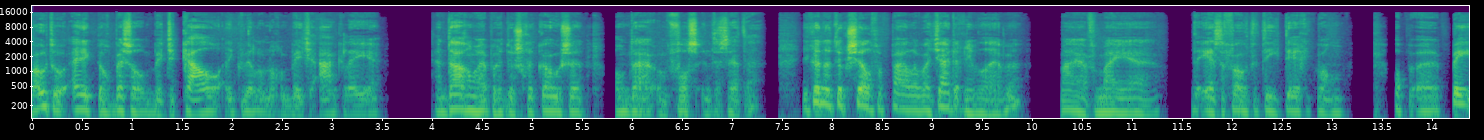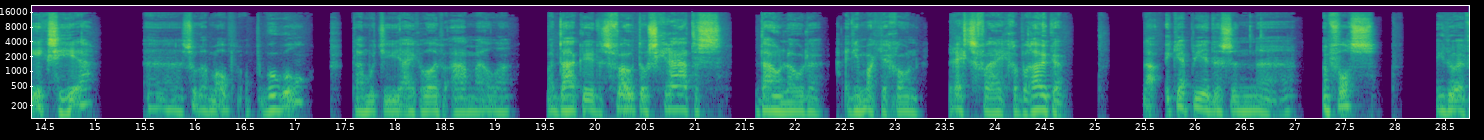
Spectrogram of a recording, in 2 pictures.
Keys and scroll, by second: 26.4 F1, 27.0 F1.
